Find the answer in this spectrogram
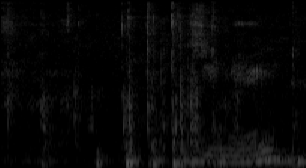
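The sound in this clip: Typing on a computer keyboard while entering a web address to set up an email account: faint, irregular key clicks and taps, a few spaced and then quicker, with a voice briefly heard near the end.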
